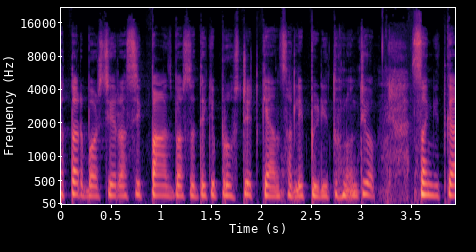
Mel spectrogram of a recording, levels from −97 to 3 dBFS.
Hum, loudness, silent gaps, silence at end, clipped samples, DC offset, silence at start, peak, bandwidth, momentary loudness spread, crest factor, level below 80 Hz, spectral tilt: none; -29 LUFS; none; 0 s; under 0.1%; under 0.1%; 0 s; -4 dBFS; over 20 kHz; 7 LU; 24 dB; -64 dBFS; -4.5 dB/octave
